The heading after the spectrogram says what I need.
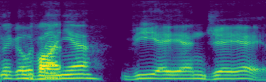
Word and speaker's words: Vanja: Vanja. It's Vanya. Okay, Vanya Marinkovic.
